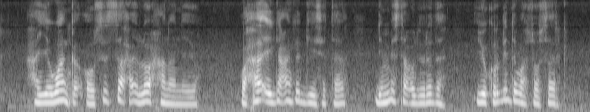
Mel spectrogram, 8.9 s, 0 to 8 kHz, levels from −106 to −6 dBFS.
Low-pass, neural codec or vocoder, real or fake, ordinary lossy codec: none; none; real; none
